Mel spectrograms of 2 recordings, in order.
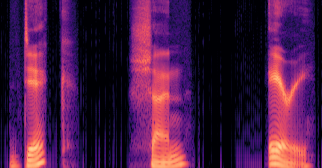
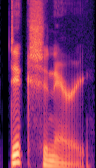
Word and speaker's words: dictionary: Let's practice the pronunciation. Dic-shun-ary. Say it with me. Dictionary.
